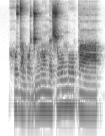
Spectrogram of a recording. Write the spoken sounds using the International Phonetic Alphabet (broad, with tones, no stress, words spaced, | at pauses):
ho˧da˨ wɔ˨d͡ʒũ˨˦lɔ̃˧nɛ˧ ʃoː˦ŋoː˦ baː˧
